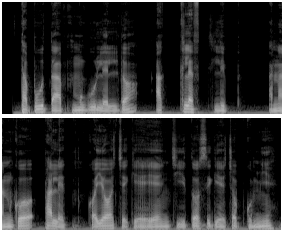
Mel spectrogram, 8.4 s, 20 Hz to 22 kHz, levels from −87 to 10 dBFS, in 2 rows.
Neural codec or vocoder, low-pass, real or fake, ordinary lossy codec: none; none; real; none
